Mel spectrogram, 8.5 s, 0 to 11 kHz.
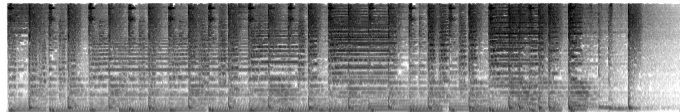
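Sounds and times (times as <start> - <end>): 
1960s-70s style two-beat music intro: 0.1 - 8.4.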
